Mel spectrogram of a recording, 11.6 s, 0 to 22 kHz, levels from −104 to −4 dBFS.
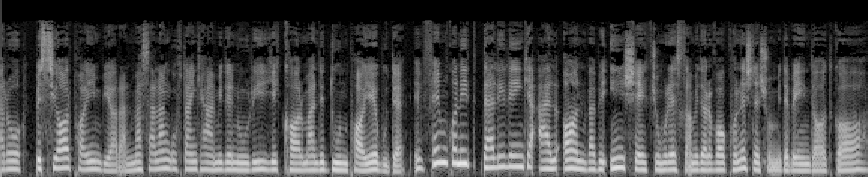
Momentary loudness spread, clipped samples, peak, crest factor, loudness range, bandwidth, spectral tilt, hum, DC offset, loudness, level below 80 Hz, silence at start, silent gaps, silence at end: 6 LU; under 0.1%; -8 dBFS; 16 dB; 4 LU; 13 kHz; -6.5 dB/octave; none; under 0.1%; -24 LUFS; -58 dBFS; 0 s; none; 0 s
